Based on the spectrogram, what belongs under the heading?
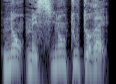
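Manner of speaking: heated interruption; angry. A narrator's reading. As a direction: snap back before stopping dead. Saga flares up again, cut off.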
